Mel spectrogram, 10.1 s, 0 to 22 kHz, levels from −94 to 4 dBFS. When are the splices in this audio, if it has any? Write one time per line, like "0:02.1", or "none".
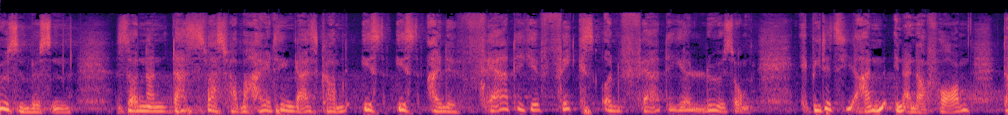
0:03.9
